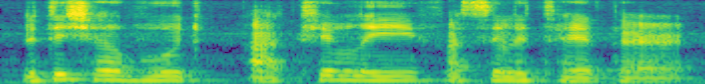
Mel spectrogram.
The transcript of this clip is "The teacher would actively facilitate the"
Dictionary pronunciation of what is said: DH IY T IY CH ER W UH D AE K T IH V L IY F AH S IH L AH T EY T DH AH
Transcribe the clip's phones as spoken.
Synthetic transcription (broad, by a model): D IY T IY SH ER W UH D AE K T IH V L IY F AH S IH L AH T EY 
